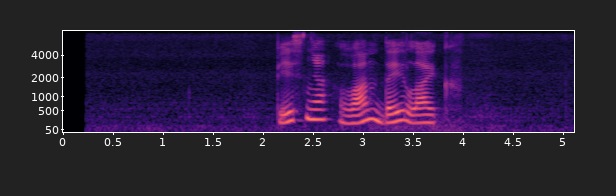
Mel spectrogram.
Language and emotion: Russian, neutral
